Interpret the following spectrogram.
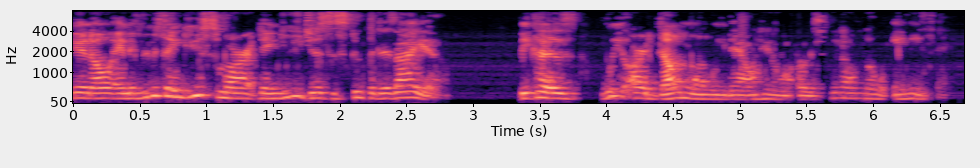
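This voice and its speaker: A vlogger with a husky voice talking casually and reflectively to viewers, halting and thinking aloud. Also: mid-range voice, slight background noise. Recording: dull lo-fi recording.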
